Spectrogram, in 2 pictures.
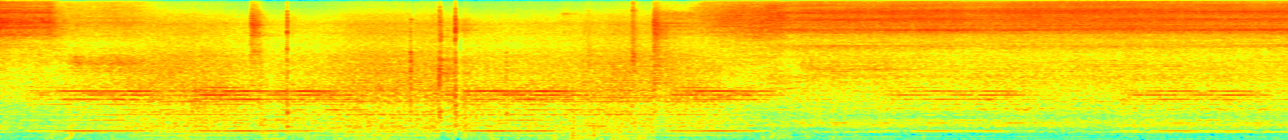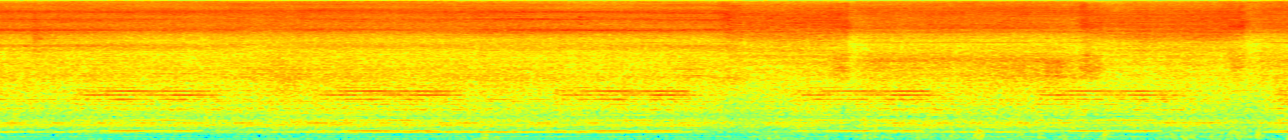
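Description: Tormach CNC mill spindle machining an aluminium plate under a steady hiss of coolant spray. The cutting tone comes and goes in a regular cycle about every two seconds, with a few sharp ticks in the first several seconds.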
